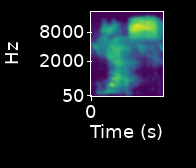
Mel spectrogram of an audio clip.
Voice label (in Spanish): catrín, Zapoteco, San Pedro Mártir; Humano; INALI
